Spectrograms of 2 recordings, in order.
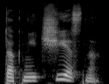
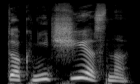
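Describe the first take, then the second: First: Understated, grumpy complaint; sulky frown. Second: Put-on drawn-out childish wail; howling. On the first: Acted. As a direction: grumble it as a sulking boy. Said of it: "нахмурился Генри". (хмуро, обиженно) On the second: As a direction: wail it slowly as a wronged boy. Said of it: "взвыл он". (протяжно взвыв)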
